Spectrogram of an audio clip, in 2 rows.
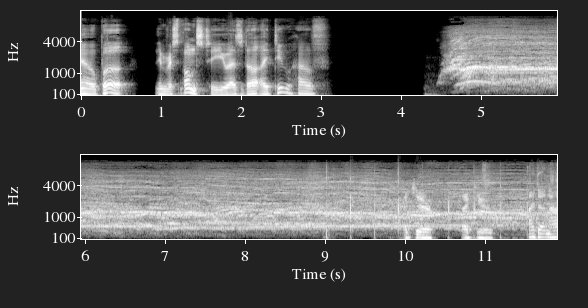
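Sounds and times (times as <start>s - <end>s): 
speech: 0.0s - 3.1s, 10.0s - 11.8s
sitcom studio audience whooping, hollering and cheering: 4.4s - 11.8s.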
